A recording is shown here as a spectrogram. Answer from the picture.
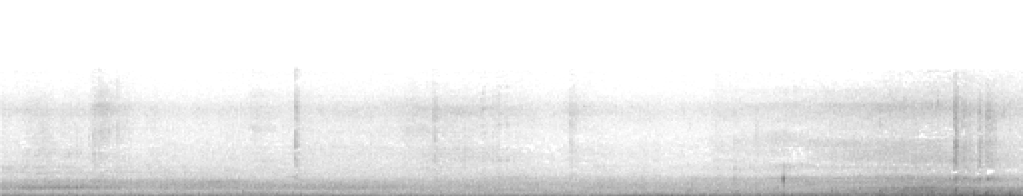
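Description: Steady low outdoor rumble, growing slightly louder over the last few seconds.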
